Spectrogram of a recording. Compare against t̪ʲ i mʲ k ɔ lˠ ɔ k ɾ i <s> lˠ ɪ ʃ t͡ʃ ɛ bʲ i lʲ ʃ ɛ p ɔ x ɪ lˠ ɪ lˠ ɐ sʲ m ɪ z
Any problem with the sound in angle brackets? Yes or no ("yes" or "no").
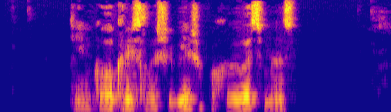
no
